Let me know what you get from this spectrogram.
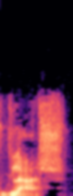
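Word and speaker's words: glace: the good strong stock is a French word it is pronounced s glass it is a stock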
